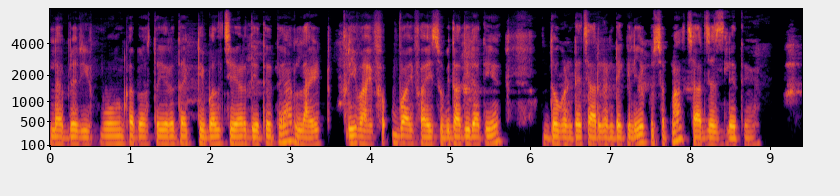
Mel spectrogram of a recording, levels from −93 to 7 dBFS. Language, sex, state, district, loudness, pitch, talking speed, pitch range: Hindi, male, Uttar Pradesh, Gorakhpur, -18 LUFS, 115 Hz, 190 wpm, 110-120 Hz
